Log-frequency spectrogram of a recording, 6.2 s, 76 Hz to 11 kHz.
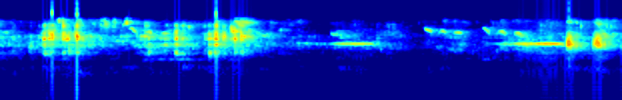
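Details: Green wood hoopoe at a nest cam in Pretoria, South Africa, 21 April 2023, when the female had her first chick: rapid, harsh cackling chatter, with a few sharp knocks and clicks between the bursts.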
